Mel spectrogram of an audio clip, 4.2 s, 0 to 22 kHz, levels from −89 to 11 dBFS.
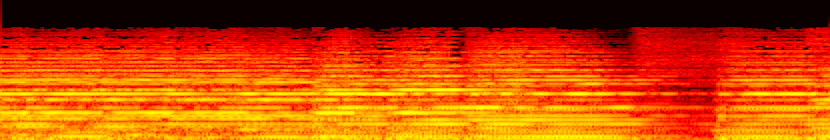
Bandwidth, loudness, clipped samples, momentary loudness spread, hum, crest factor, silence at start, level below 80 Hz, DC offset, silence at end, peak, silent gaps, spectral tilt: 10 kHz; -12 LUFS; under 0.1%; 8 LU; none; 12 dB; 0 s; -24 dBFS; under 0.1%; 0 s; 0 dBFS; none; -5 dB/octave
